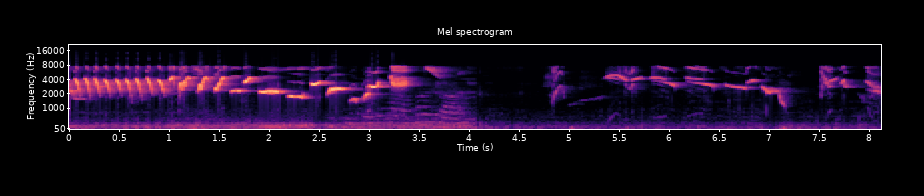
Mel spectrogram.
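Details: Oriental magpie-robin in full, lively song packed with canary imitations: fast rattling trills repeated about every tenth of a second, then sweeping and slurred whistles after a brief pause, with a faint low hum underneath.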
